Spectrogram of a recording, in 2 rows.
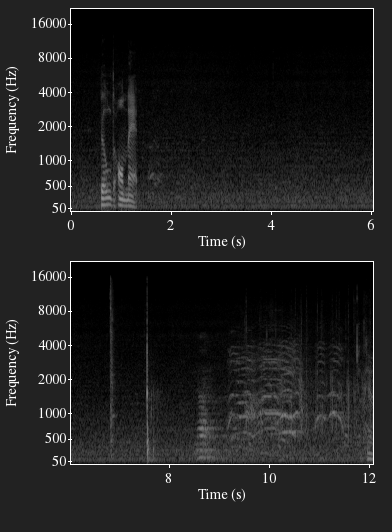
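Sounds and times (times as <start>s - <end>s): arrow smacking target: 6.8s - 7.8s.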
